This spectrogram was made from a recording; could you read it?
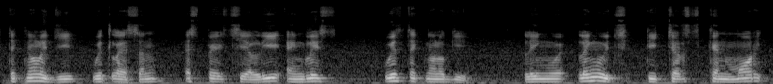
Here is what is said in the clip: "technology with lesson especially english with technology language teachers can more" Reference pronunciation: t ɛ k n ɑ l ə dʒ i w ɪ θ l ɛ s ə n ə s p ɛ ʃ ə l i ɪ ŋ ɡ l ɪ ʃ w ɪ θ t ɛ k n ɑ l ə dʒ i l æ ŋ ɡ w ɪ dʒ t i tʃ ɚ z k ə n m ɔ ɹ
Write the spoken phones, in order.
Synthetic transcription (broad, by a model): t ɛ k n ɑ l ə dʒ i w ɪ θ l ɛ s ə n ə s p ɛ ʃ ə l i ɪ ŋ ɡ l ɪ s w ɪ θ t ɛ k n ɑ l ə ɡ i l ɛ ŋ ɡ w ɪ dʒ t i tʃ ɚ s k ə n m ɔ ɹ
